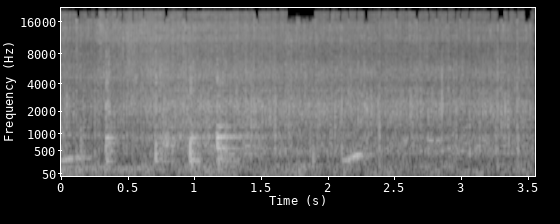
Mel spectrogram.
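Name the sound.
sliced corn being added to a pan and stirred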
